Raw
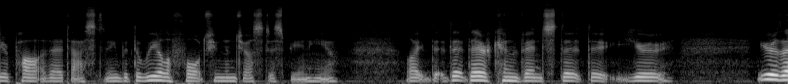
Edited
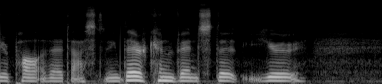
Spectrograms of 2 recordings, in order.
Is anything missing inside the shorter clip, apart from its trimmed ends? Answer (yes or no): yes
